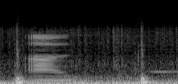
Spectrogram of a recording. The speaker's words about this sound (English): What's going on up there? This is traffic? Jesus Christ.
